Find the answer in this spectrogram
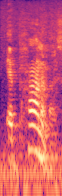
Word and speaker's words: eponymous: able to use it eponymous look at that if you want to know how to pronounce it it's the second syllable gets the accent economist and i i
